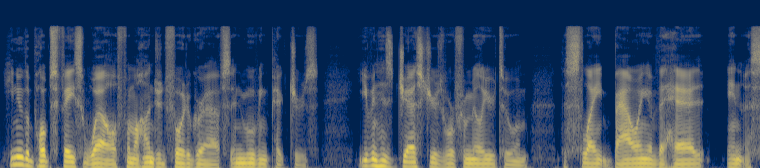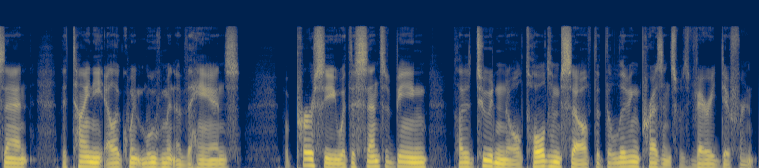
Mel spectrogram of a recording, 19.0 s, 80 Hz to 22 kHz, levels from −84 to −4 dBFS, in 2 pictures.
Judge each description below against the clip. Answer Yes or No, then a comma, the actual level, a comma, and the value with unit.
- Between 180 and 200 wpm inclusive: No, average, 165 wpm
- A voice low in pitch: Yes, low, 100 Hz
